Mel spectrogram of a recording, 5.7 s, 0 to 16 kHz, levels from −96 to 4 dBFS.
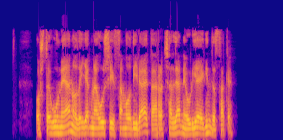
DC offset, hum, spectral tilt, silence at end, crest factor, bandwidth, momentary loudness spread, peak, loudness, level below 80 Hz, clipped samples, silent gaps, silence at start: under 0.1%; none; -4.5 dB/octave; 1 s; 14 dB; 8.2 kHz; 7 LU; 0 dBFS; -13 LUFS; -50 dBFS; under 0.1%; none; 0.75 s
